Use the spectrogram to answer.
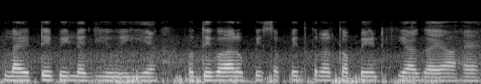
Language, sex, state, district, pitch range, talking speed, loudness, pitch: Hindi, female, Haryana, Jhajjar, 180-190 Hz, 185 wpm, -17 LUFS, 190 Hz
